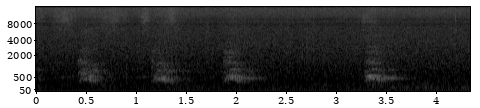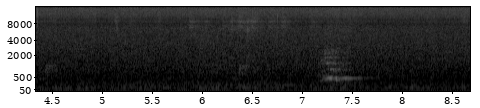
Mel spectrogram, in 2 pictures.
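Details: White-eared opossum litter from Mococa and Pitangueiras: five short, mid-pitched tonal calls with harmonic overtones, each under half a second, spaced irregularly over about nine seconds, over a faint steady low hum.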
